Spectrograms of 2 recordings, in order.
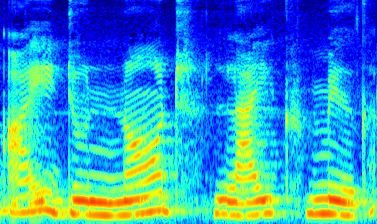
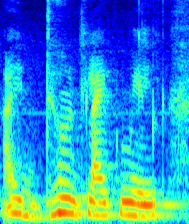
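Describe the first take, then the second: First: 'Do not' is said as two full words. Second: 'Do not' is contracted into one word 'don't'.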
